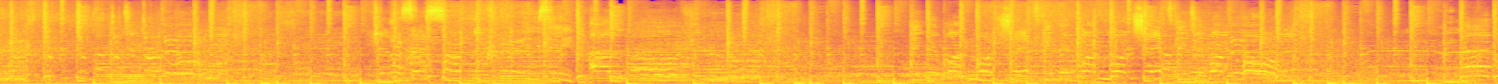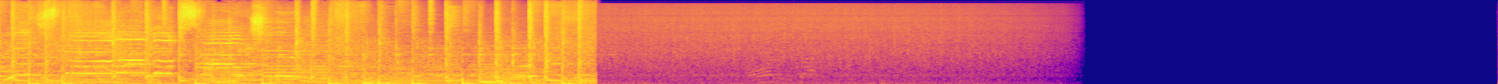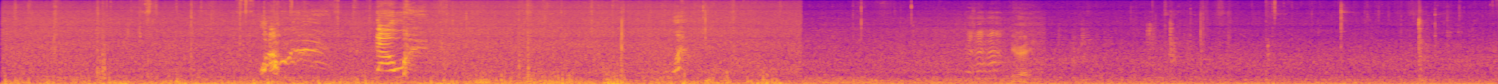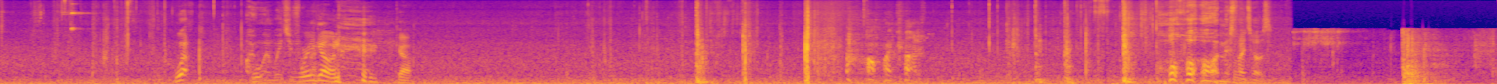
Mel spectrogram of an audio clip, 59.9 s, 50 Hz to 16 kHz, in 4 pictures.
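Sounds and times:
fountain water splashing: 0:20.9 - 0:25.7.

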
